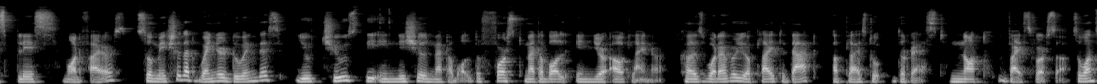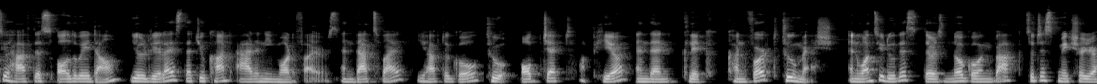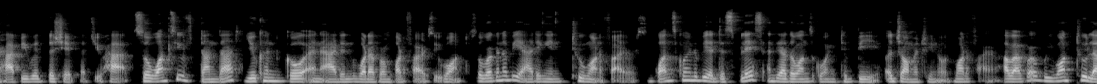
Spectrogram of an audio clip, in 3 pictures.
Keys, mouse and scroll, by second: 3.9 click, 17.2-23.2 drag, 27.4 click, 28.3-32.9 drag.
